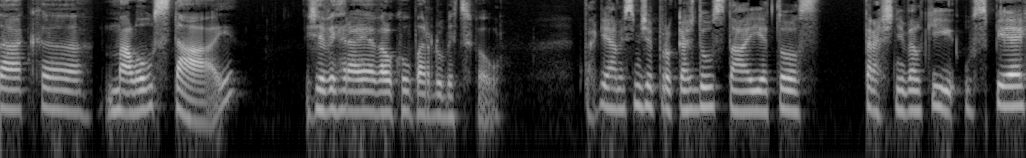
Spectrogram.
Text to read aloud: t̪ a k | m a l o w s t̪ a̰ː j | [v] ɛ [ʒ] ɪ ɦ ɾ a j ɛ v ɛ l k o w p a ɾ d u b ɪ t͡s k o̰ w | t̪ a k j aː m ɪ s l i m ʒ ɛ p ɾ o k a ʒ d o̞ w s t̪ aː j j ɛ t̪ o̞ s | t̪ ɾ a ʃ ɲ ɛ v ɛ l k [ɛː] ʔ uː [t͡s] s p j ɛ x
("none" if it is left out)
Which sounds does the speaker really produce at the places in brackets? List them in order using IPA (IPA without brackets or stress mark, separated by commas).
ʒ, v, iː, none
